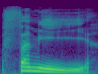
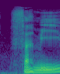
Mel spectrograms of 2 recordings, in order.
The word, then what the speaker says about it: famille: Famille, singular form, famille, plural form, same pronunciation, S, not pronounced.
